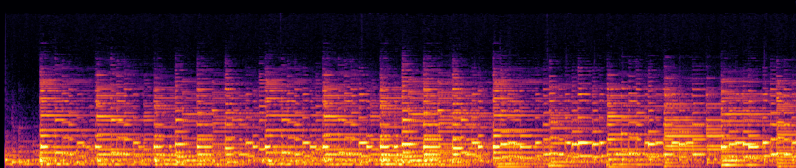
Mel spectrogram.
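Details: Steady piano music plays throughout, with no animal sounds.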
